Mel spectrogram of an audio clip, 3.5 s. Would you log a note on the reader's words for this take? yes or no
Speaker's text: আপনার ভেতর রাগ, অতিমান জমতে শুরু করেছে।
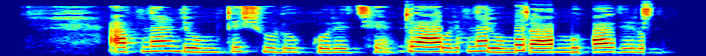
yes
